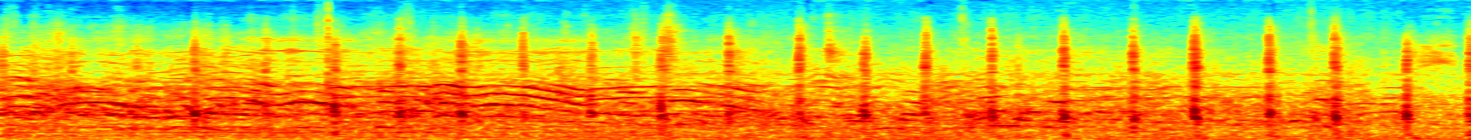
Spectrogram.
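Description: A horse's hooves clop slowly on a hard street.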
